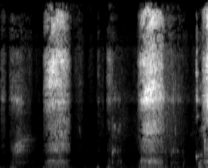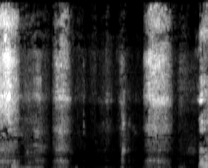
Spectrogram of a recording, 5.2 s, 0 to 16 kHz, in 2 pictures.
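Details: Miniature dachshund with hernia having a reverse sneezing episode after waking and drinking water: repeated rapid snorting inhalations in bursts. Two episodes lasted over 2 minutes, the first with a runny nose, four in total.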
